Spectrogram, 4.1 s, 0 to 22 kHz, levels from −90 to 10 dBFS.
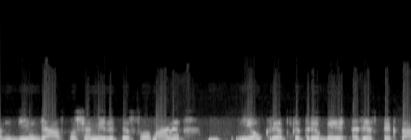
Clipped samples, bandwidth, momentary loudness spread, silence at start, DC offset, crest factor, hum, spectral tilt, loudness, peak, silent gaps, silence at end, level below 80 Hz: under 0.1%; 8 kHz; 5 LU; 0 s; under 0.1%; 12 dB; none; -7 dB/octave; -19 LUFS; -8 dBFS; none; 0 s; -58 dBFS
